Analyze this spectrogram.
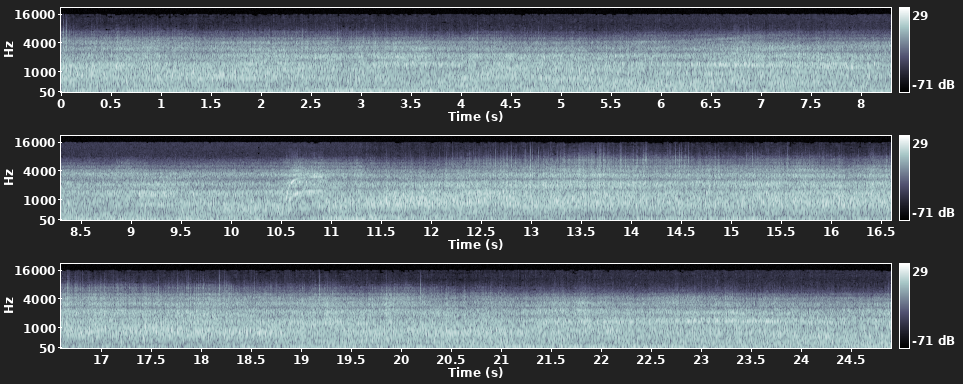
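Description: A jet engine roars loudly and steadily in the distance, heard outdoors.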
